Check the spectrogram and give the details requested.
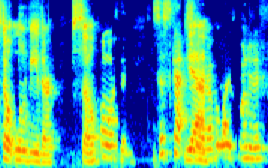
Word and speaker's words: Saskatchewan: Saskatchewan. I've always wondered if how to pronounce that properly. Sasquatch. Sort of like Sasquatch. Yep.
